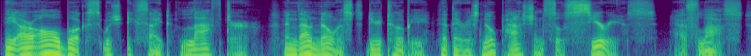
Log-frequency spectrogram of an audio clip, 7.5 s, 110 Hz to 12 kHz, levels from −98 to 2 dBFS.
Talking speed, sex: 170 wpm, male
